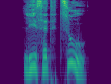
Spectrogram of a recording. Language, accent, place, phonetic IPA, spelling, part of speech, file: German, Germany, Berlin, [ˌliːsət ˈt͡suː], ließet zu, verb, De-ließet zu.ogg
- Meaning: second-person plural subjunctive II of zulassen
